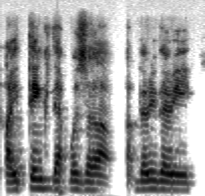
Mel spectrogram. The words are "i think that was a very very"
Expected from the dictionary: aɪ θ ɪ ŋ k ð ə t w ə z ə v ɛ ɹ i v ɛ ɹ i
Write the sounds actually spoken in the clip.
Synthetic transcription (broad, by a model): aɪ θ ɪ ŋ k ð ə t w ə z ə v ɛ ɹ i v ɛ ɹ i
